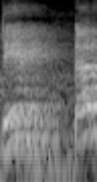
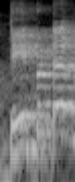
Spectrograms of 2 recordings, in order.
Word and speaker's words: debtor: बेटा, संजय अजय का डेटर बनता है। द वर्ड डेबिटर नहीं, DEBTOR, इट्स not that डेबिटर, B silent है।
